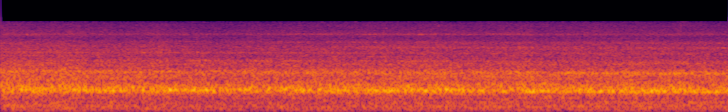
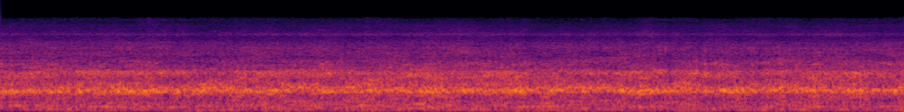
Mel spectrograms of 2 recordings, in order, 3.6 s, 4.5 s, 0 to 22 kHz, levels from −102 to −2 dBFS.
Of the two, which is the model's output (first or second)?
second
